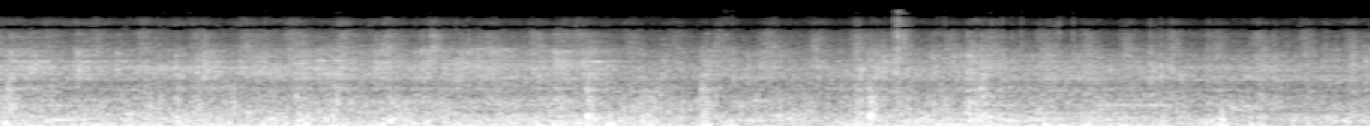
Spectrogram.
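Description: Railway passenger coaches rolling past along a platform: a steady rumble of wheels on rails with a few faint clicks.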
